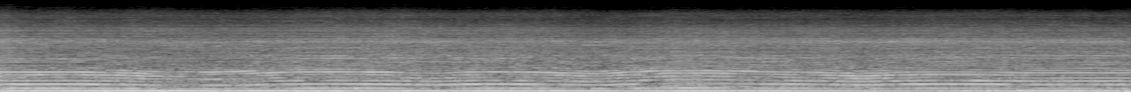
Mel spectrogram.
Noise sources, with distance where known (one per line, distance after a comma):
chainsaw, near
